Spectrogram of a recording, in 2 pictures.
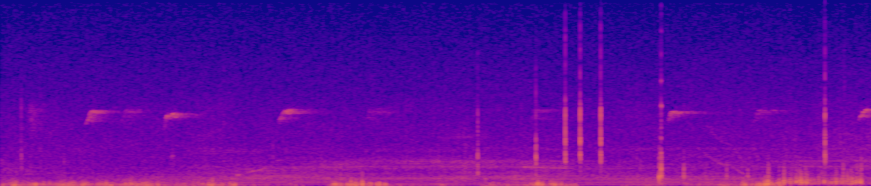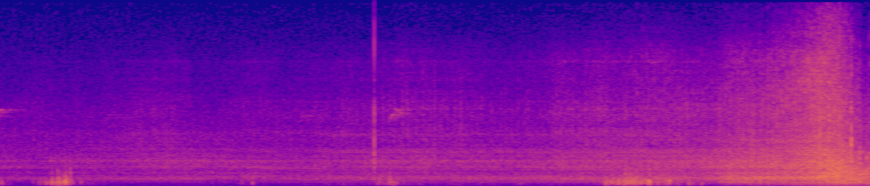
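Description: Faint outdoor ambience with short high chirps repeating about once a second, then a motor scooter approaching, its engine and tyre noise growing louder near the end.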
